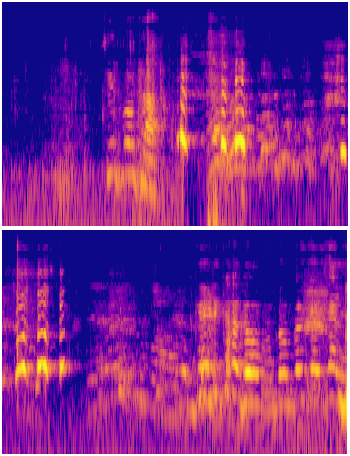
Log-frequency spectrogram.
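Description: A young woman laughs and talks with animation close by.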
